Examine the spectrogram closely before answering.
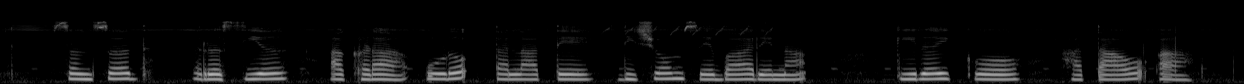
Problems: low volume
